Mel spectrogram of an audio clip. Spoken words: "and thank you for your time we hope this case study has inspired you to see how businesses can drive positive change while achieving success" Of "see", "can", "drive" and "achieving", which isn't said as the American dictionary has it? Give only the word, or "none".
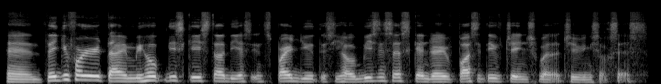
none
